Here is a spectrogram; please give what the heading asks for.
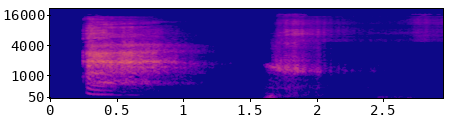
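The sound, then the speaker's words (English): A deep breath is drawn in and let out: a long, loud, airy exhale that fades away, followed after a short pause by a second, softer breath that trails off. “Take a deep breath in.”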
